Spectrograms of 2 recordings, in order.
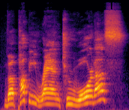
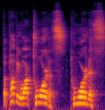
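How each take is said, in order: First: "toward" said slowly with a full too. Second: "toward" starts with a quick t, linked to us; reduced toward. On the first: Teacher showing the too-long "toward". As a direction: draw out the first syllable of "toward". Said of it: "it's too long". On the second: Teacher modeling the reduced "toward". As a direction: clip the first vowel of "toward". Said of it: "T, t". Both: Shown as a demonstration.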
